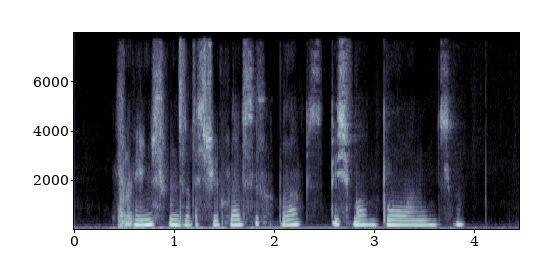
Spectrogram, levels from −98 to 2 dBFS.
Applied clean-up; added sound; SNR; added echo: neural diffusion model UNIVERSE++.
